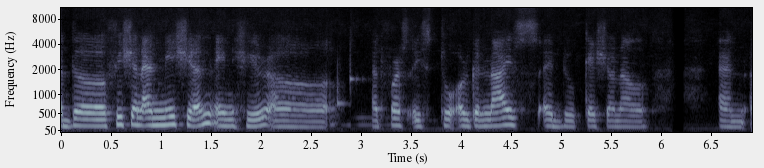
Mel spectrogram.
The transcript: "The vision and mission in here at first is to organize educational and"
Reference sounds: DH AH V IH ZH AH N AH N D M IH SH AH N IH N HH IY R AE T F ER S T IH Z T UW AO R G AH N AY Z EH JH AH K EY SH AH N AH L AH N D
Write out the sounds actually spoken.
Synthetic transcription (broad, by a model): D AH F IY SH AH N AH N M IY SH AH N IH N HH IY R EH T F ER S T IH S T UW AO R G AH N AY S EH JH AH K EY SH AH N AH L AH N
